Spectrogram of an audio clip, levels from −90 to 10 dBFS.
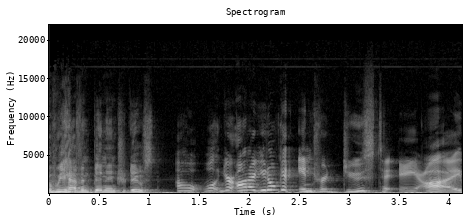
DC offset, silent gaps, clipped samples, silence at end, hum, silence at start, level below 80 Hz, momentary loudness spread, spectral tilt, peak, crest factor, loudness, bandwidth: under 0.1%; none; under 0.1%; 0 s; none; 0 s; -28 dBFS; 12 LU; -5.5 dB/octave; -2 dBFS; 16 dB; -21 LUFS; 11.5 kHz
